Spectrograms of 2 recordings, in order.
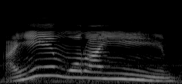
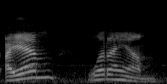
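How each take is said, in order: First: Very slow, playfully stretched vowels; drawn-out. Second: Said in the usual way. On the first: Pretend. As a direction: stretch each word out in playful self-acceptance. Playful drawn-out repeat of the line.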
